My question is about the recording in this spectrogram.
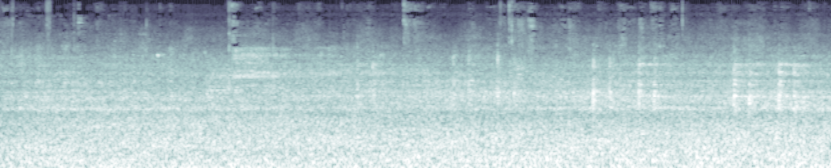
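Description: Steady rumbling noise that holds an even level throughout, with a few faint light clicks near the end.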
